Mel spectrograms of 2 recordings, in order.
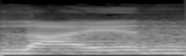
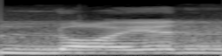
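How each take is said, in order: First: The first vowel sounds like 'lie'. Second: The first vowel sounds like 'law'. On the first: The speaker calls it right. "इसको लायन बोलते हैं" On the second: The speaker calls it wrong. "इसको लॉयन नहीं बोलते"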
